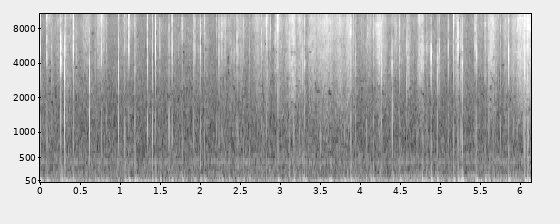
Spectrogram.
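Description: Long nails scratch and tap the peel of a small whole mandarin orange held in the hands. A steady run of quick, dry crackling scratches and light taps sits over a soft low rumble, with no pauses throughout.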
